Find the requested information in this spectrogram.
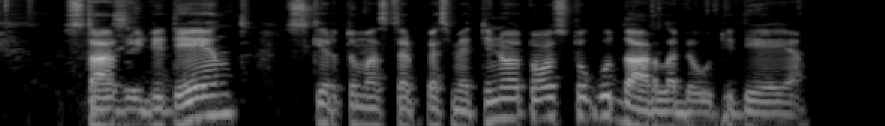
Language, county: Lithuanian, Vilnius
